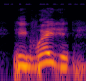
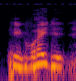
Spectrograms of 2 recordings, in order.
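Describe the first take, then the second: No difference in how they are said.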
